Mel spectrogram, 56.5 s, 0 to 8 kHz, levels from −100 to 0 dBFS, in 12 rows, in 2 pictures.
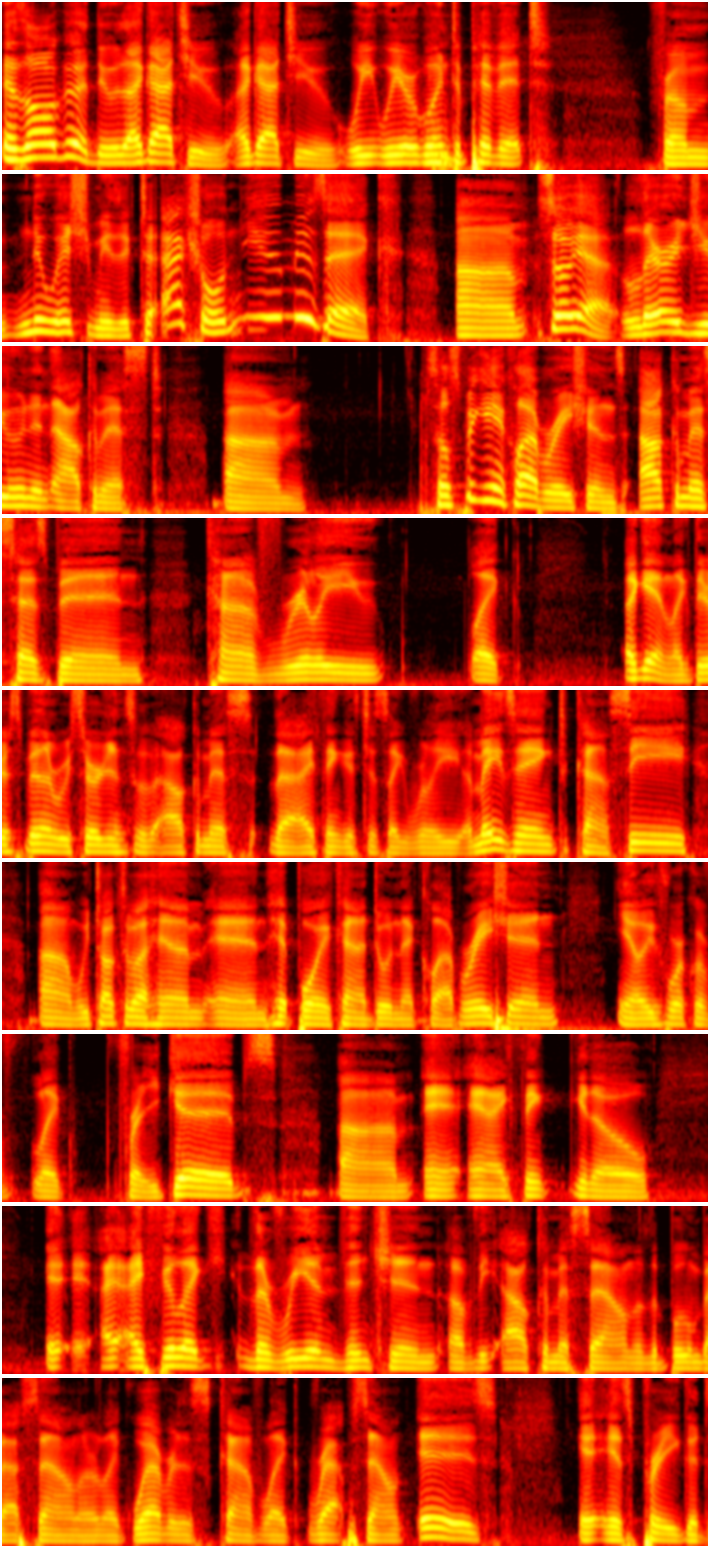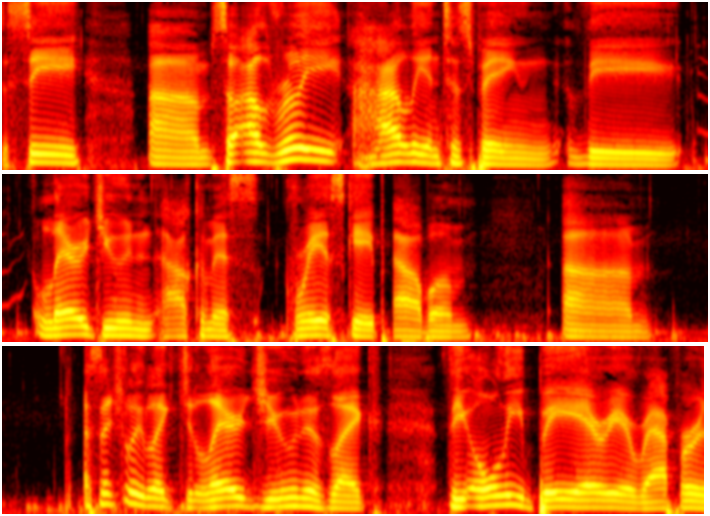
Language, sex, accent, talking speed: English, male, American, 160 wpm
